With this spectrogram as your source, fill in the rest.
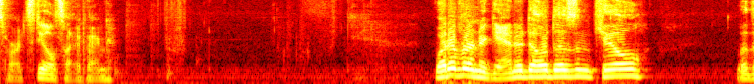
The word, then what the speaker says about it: Naganadel: Naganadell's design is also really sick, and please don't pronounce this Naganadel. Naganadel, that sounds way better, in my opinion.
